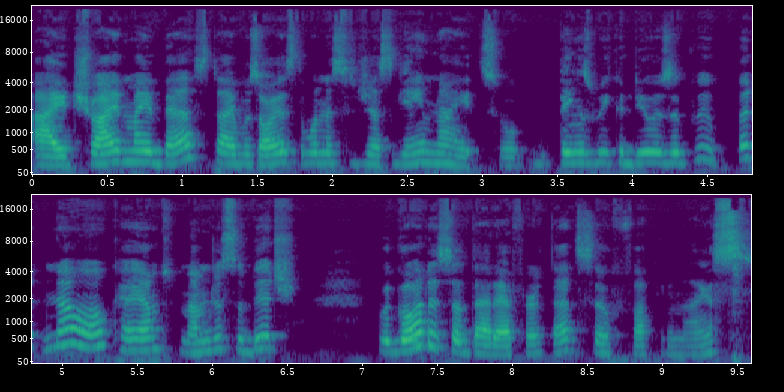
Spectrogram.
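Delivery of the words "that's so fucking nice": sarcastic tone, lower and quieter. Venting about unappreciated efforts toward family: sarcastic. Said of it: "she said sarcastically".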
